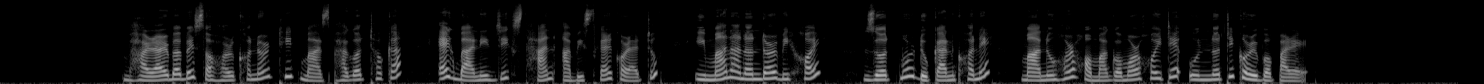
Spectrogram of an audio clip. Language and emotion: Assamese, happy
